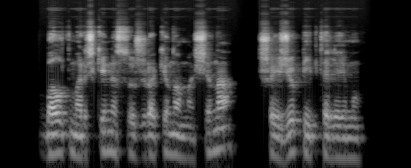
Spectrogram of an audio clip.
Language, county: Lithuanian, Šiauliai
